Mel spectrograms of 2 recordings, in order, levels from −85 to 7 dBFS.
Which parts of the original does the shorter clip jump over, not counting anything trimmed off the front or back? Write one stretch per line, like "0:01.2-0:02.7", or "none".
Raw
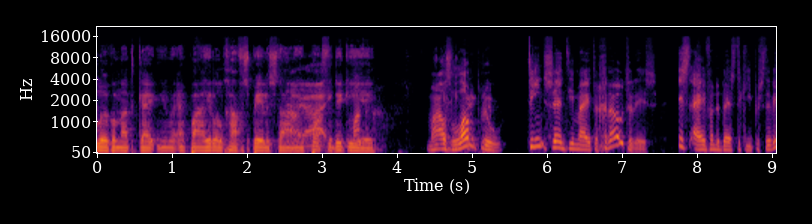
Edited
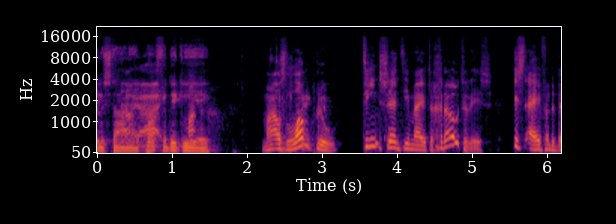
none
